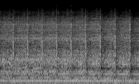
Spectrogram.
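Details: Engine idling with a rough, regular stumble about seven times a second, a steady misfire; the injector shows a pulse on the blue wire, so the injector circuit is ruled out as the cause; a new computer was bought after a shop misdiagnosis.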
